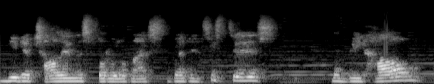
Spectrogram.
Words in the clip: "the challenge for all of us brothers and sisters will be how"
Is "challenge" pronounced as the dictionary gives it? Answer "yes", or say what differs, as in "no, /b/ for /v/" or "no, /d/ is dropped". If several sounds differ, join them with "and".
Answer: no, /z/ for /dʒ/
